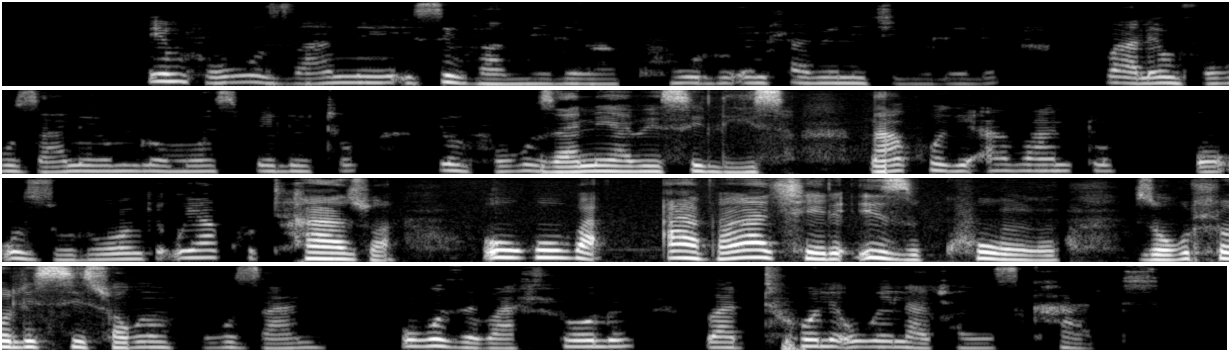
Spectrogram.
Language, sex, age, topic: North Ndebele, female, 36-49, health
